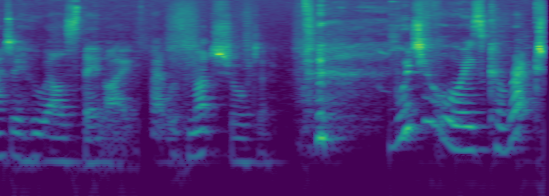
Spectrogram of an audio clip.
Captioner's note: laughs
